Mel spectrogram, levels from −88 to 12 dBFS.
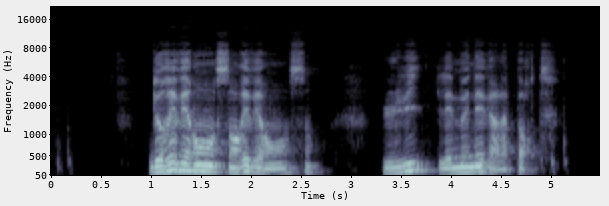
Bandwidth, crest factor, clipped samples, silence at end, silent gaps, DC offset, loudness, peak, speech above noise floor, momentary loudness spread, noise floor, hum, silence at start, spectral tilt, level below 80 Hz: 9.2 kHz; 16 dB; under 0.1%; 0.45 s; none; under 0.1%; -17 LUFS; -2 dBFS; 40 dB; 17 LU; -57 dBFS; none; 1 s; -6.5 dB/octave; -54 dBFS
